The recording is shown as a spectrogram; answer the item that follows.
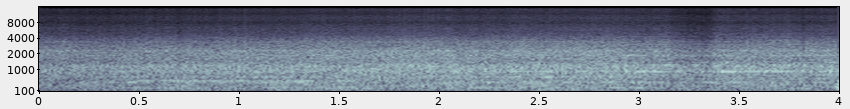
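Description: Large audience applauding steadily as a finalist is named.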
